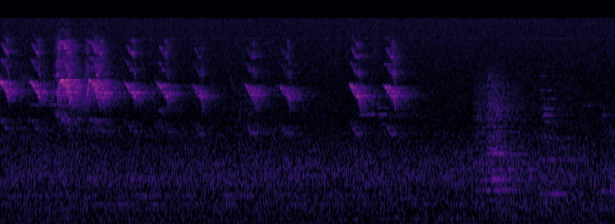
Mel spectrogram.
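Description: Faint bird chirping: a quick run of short, high chirps, each falling in pitch, over the first four seconds, then one lower call about five seconds in.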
